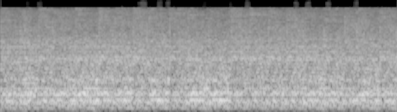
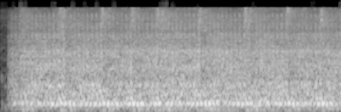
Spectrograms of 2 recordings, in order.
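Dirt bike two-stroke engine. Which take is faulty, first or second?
first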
